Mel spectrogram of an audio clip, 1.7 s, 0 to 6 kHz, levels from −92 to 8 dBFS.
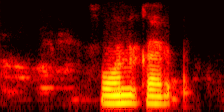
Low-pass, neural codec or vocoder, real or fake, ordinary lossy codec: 5.4 kHz; codec, 44.1 kHz, 2.6 kbps, DAC; fake; Opus, 16 kbps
